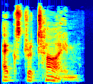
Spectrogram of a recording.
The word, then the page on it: extra time: British English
